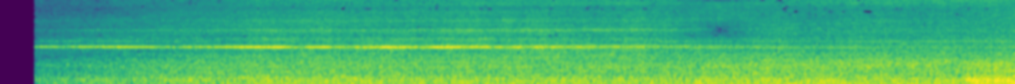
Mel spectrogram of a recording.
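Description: Jet aircraft engines running: a steady rushing noise with a high, held whine, building over the first few seconds.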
